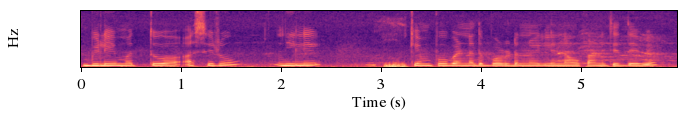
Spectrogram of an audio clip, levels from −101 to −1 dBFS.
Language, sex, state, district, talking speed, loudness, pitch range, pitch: Kannada, female, Karnataka, Bangalore, 120 wpm, -14 LUFS, 235-265 Hz, 245 Hz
